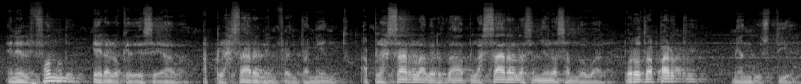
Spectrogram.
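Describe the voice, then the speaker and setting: Gravelly Colombian man narrating, roomy sound. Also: low-pitched, fairly quick. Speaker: narrator of an audio novel, in first person as a priest. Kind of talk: scripted dramatic narration. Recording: roomy, slightly distant, faint noise.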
